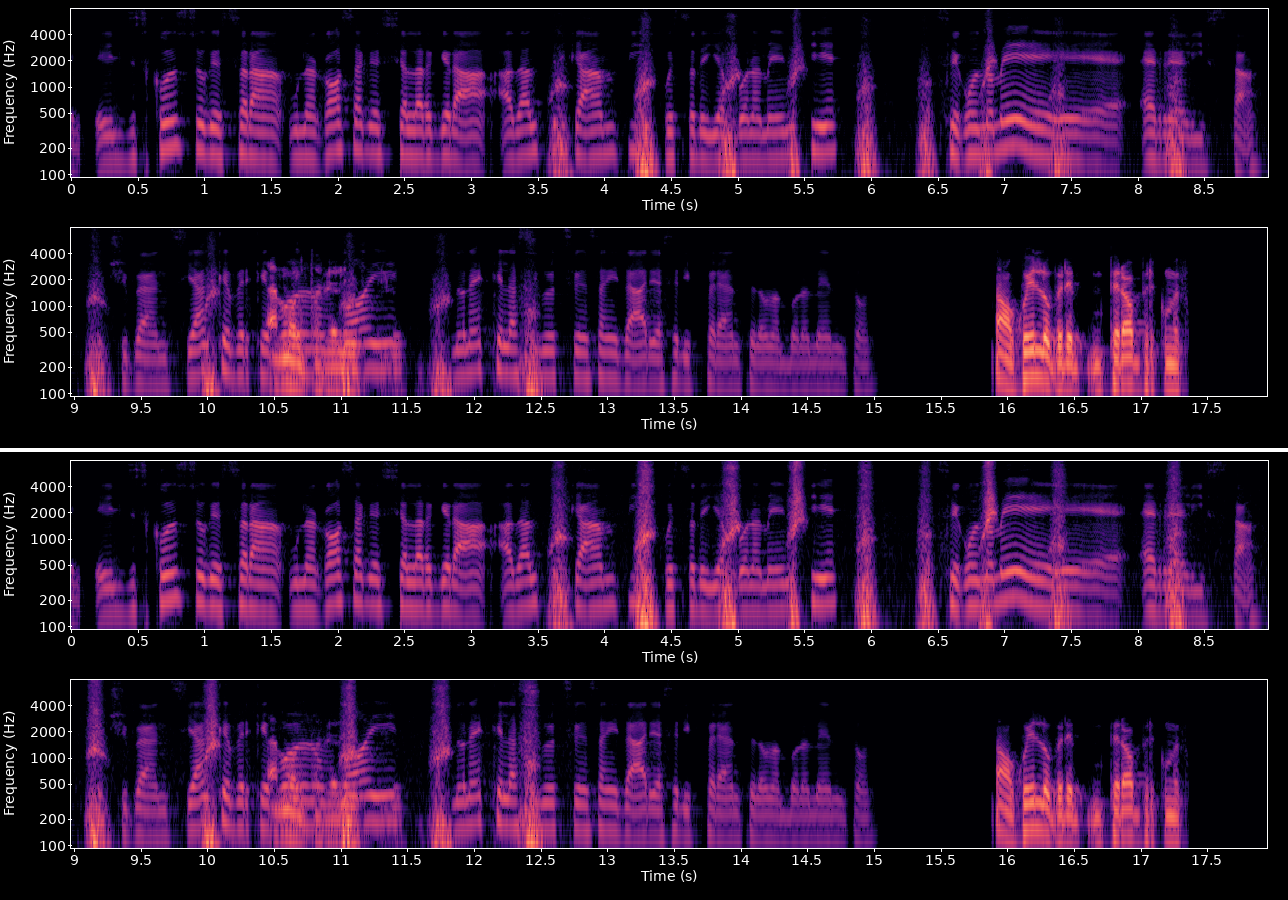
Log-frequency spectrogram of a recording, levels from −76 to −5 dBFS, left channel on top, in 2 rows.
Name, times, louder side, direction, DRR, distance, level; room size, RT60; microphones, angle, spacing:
voice 1, 0.0-5.8 6.5-11.5 11.8-15.0, equal, ahead, 0.4 m, -39 dB
sound 1, 3.6-3.8 4.2-4.4 4.9-5.0 5.4-5.5 5.9-6.1 6.3-6.5 6.8-7.0 7.3-7.5 8.2-8.4 9.1-9.3 10.0-10.1 11.0-11.2 11.7-11.9 12.3-12.5, right 5 dB, 65° right, 0.8 m, -33 dB
voice 2, 10.5-11.2 15.9-17.4, left 4 dB, 70° left, 0.7 m, -28 dB
head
